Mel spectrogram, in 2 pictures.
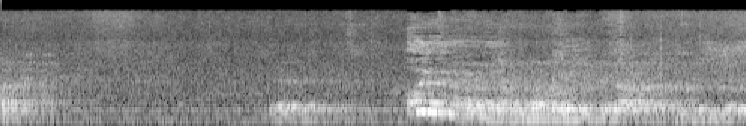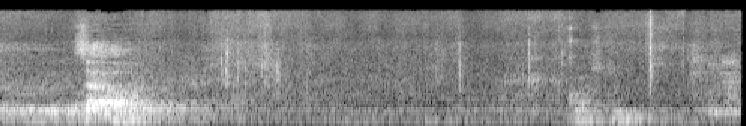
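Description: A man speaks with animation into a microphone through a loudspeaker in a large room.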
